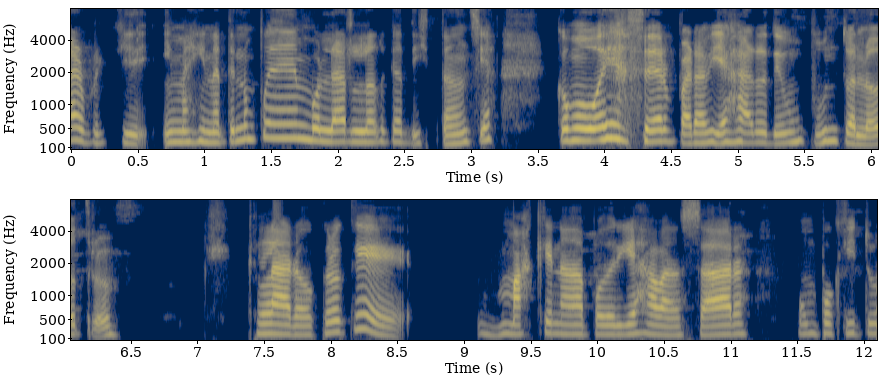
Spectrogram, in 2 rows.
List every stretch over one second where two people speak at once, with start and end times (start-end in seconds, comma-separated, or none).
none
